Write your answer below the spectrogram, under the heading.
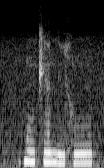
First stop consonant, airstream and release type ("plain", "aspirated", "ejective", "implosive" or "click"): implosive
